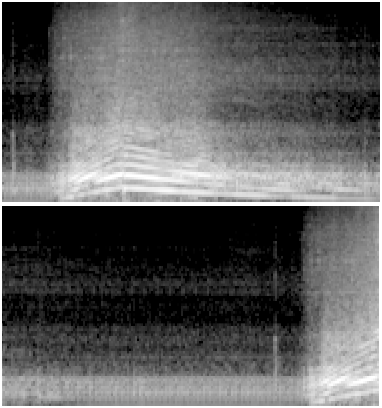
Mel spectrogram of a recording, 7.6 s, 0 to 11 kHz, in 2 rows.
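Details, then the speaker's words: Peugeot 405 1.9L GRX4 after carburettor mixture adjustment with a Colortune, choke off: two sharp revs rise and fall smoothly with no stumble or flat spot; well set, running like clockwork. "mais voilà c'est bien réglée ni qu'elle écoutait tourne comme une horloge"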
